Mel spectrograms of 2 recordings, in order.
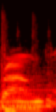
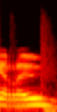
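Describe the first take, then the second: First: The r is soft and plain, unrolled. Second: The r is strongly rolled, Scottish style. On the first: "instead of round" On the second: "They say round"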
